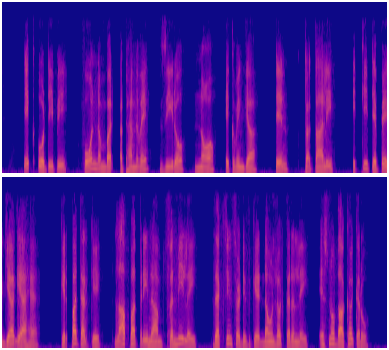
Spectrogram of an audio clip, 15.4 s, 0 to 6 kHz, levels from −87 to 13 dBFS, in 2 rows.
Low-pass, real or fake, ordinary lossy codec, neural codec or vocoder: 5.4 kHz; fake; AAC, 32 kbps; codec, 24 kHz, 0.9 kbps, WavTokenizer, small release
